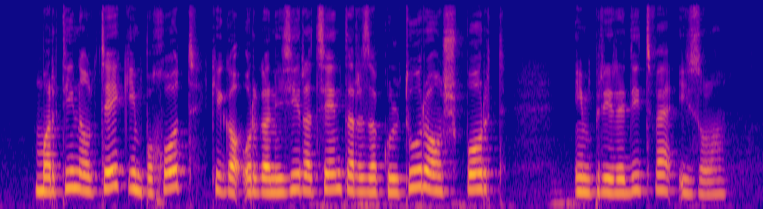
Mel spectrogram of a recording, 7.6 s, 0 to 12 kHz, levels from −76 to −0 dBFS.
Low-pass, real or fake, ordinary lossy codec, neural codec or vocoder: 10.8 kHz; real; none; none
